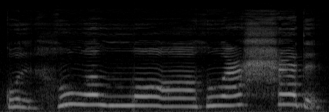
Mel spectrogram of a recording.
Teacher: قاف موٹا، ہا شارپ، آخر میں دال پر قلقلہ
